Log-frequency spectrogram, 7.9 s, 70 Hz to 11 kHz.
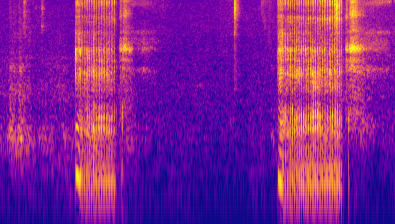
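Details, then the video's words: Napping bulldog on 10/29/12 gives two long, harsh, rattling snores about four seconds apart, each near a second long, separated by quieter wheezy breathing and a faint snort. "Bulldog Snoring"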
